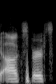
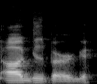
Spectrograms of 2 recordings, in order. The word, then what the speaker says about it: Augsburg: oxburs i'm going through uh the oxford's confession i i know i butchered that pronunciation and the augsburg oh thank you and my dad's a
